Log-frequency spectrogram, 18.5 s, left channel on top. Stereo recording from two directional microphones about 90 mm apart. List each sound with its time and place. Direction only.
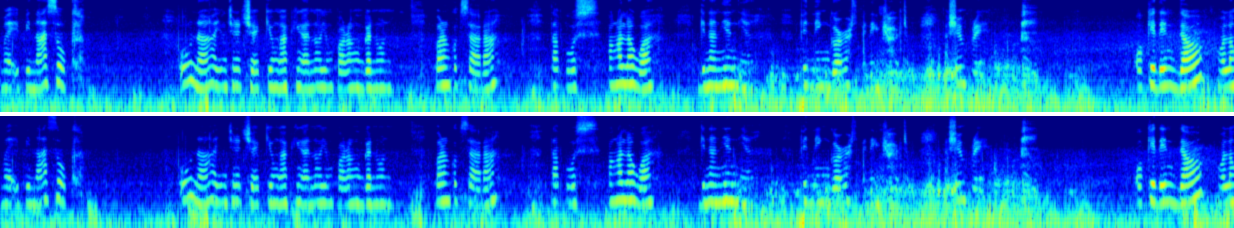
0.0 s a woman's voice: 40° left (ahead or behind)
2.9 s speech: 35° left (ahead or behind)
15.0 s a sound: centre (ahead or behind)
15.3 s speech: 45° left (ahead or behind)
17.0 s speech: 45° left (ahead or behind)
